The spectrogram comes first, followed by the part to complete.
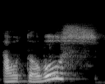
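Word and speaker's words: autobús: so first things first if a word has an accent mark written on it you're going to stress that syllable that vowel that has the accent mark so for example lobby's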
